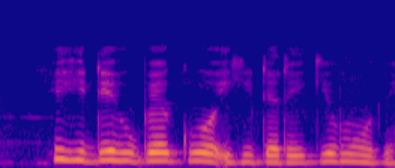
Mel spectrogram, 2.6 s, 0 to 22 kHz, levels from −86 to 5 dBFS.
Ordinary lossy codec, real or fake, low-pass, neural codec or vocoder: Opus, 24 kbps; real; 7.2 kHz; none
